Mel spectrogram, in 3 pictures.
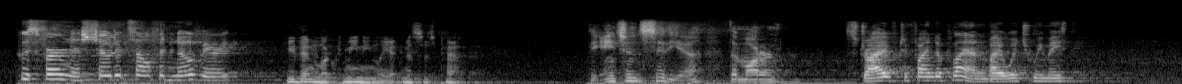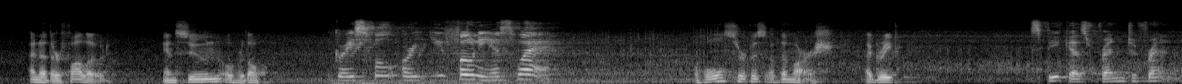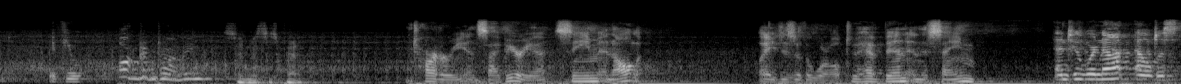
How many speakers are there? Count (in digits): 5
